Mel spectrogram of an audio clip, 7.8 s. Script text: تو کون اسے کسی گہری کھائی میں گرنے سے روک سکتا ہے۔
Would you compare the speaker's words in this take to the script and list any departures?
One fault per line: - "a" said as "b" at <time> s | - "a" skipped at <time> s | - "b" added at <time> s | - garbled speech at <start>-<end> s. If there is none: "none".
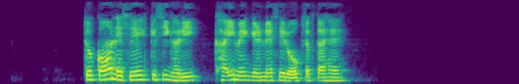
none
